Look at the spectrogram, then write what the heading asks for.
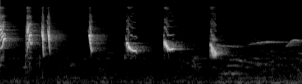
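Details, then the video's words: Greater green leafbird in full voice, played to make other leafbirds sing: a string of sharp, down-slurred chips about every half second, ending in a thin, level whistle. "CUCAK IJO GACOR GANAS BUKA MATERI❗PALING AMPUH BUAT PANCINGAN IJO AGAR CEPAT BUNYI AUTO EMOSI!"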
